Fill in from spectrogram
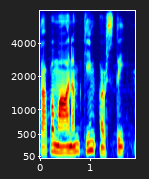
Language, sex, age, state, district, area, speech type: Sanskrit, male, 18-30, Odisha, Bargarh, rural, read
